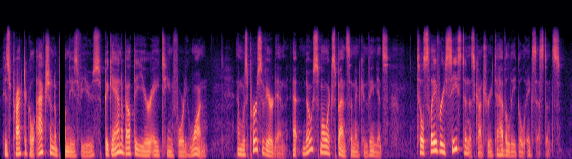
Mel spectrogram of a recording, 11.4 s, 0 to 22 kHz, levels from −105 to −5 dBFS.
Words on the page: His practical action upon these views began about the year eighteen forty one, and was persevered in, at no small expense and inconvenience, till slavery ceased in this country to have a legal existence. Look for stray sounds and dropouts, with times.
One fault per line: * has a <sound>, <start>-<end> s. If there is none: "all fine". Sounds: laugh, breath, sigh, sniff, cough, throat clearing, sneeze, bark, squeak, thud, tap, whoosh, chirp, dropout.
* has a dropout, 1.2-1.3 s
